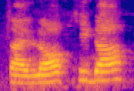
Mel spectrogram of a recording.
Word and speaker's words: Psilopsida: These pteridophytes, they are further divided into Psilopsida, Lycopsida, this is Y, Lycopsida, Psilopsida, Lycopsida, Spinopsida, Pteropsida. In all cases, you can observe, you can see that the P is silent.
